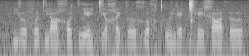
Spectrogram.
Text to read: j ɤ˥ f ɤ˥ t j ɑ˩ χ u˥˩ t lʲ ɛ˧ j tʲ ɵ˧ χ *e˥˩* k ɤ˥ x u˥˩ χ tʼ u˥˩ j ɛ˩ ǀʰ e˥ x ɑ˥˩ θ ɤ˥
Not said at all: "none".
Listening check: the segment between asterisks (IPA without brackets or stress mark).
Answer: e˩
